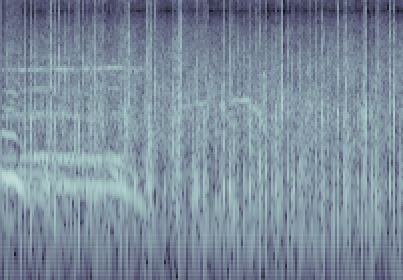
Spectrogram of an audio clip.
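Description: A small crowd clapping and cheering, with long whoops at the start that trail off after about a second and a half, then steady clapping.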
